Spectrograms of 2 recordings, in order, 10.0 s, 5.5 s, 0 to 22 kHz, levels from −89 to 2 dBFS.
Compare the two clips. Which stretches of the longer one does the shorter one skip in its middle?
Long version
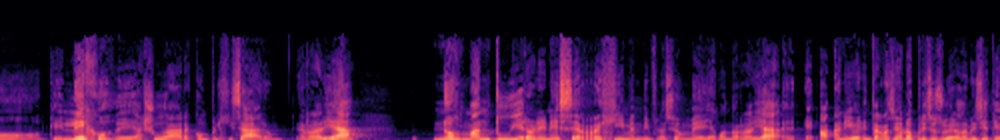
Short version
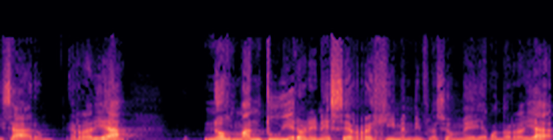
none

